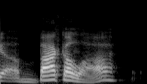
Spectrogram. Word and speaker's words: Bacala: And then I contrast you to Bobby Bacala, am I saying that correctly? – Yes.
